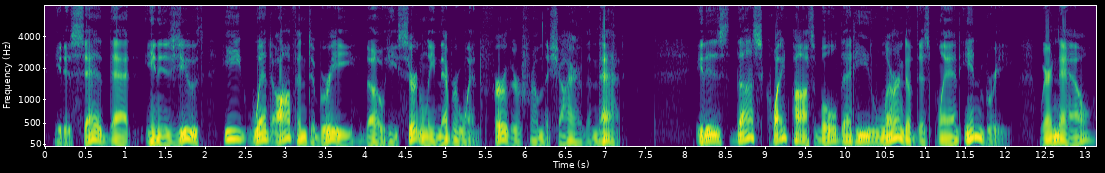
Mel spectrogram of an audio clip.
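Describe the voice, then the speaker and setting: Deep-voiced man reading expressively aloud. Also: darkish tone, dry recording, clean studio sound. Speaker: volunteer storybook reader. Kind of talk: scripted audiobook narration of a fantasy book.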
